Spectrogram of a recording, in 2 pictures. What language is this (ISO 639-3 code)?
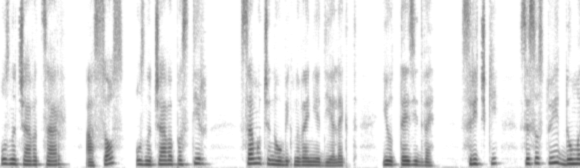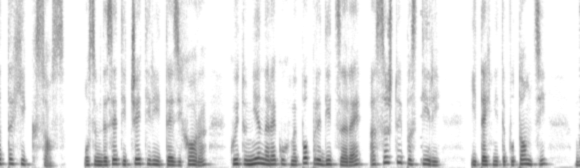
bul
